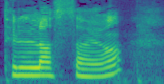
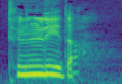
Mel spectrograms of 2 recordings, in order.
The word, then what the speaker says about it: 들르다: However, Koreans often pronounce this word as 들리다. – Okay. – Which is the same as to be heard or can hear. So if you use 들리다, the future tense, I'll come by, becomes 들릴게요. And also, please come by becomes 들리세요. Mm. So if you just mispronounce a single vowel, 으, as E, all the conjugated forms also become different.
